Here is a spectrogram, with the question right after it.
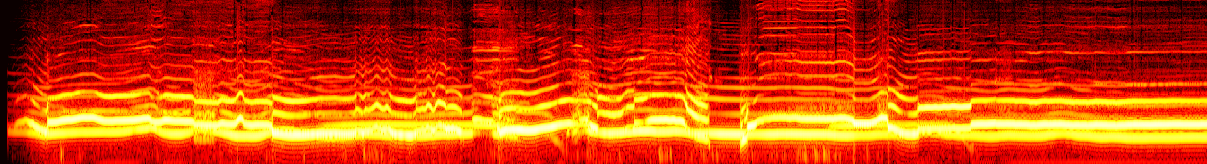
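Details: Ambassador wolves Alawa and Nikai of the Wolf Conservation Center howling together, long sustained tones that bend, rise and waver, voices overlapping in harmony throughout with brief higher yips near the middle.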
